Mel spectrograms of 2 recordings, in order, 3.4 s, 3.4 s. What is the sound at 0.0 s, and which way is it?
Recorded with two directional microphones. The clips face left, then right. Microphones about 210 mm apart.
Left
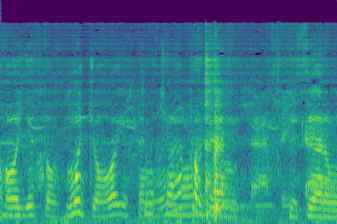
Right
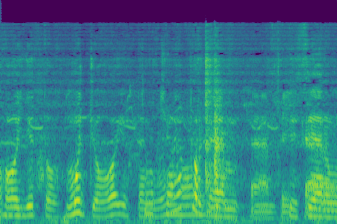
Speech, 5° right (ahead or behind).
